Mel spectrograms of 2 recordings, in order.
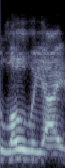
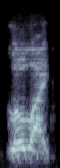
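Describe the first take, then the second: First: The name is said with three syllables. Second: The name is said with two syllables. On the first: The speaker calls it wrong. "I used to say lowlyite or whatever" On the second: The speaker calls it right. "they corrected me about five times"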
